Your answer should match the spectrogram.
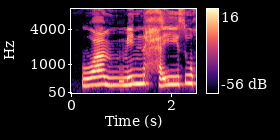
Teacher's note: نون ساکنہ کا ہم اظہار کر رہے ہیں، آگے ہلکی حروف ہے ، اظہار ہلکی ہوگا، خرجت خا کو پور پڑھیں گے، را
